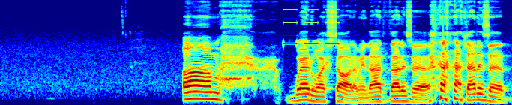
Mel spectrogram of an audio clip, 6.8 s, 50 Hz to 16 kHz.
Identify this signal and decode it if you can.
Beep code, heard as a piezo beeper, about 3900 Hz, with speech in English. 3 short. In AMI BIOS tables: failure in the first 64 KB of memory; in Dell tables: chipset error.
